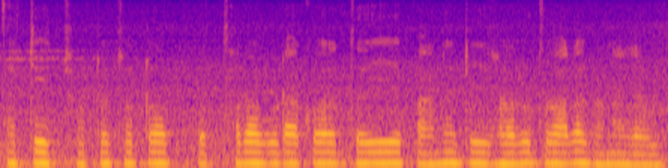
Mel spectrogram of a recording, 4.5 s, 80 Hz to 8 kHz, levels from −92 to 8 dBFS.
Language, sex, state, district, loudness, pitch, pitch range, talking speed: Odia, male, Odisha, Sambalpur, -15 LUFS, 145 Hz, 140-150 Hz, 120 wpm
